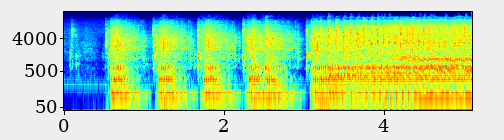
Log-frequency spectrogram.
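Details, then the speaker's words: Chainsaw test start after repair and refitting the air filter: several short bursts of catching and dying, then a steady high-speed scream; it runs but won't hold an idle, idle adjustment needed. "Well, you heard it. It runs it for but for a moment I have no idle. So, I need to adjust that, but I will wait a little bit with that because it's very smokeoky in here right now."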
